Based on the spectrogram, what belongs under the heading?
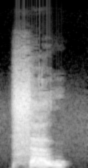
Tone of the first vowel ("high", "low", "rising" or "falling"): rising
